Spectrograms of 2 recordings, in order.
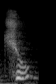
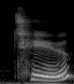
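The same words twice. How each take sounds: First: It starts with a ch-like sound. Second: It starts with a plain t sound. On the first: It means to chew. The speaker calls it wrong. "Two é mastigar" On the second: It is the number two. The speaker calls it right. "Two é o número dois"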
